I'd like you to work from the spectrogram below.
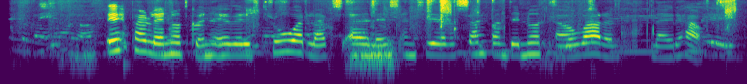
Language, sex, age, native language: Icelandic, female, 18-19, Icelandic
